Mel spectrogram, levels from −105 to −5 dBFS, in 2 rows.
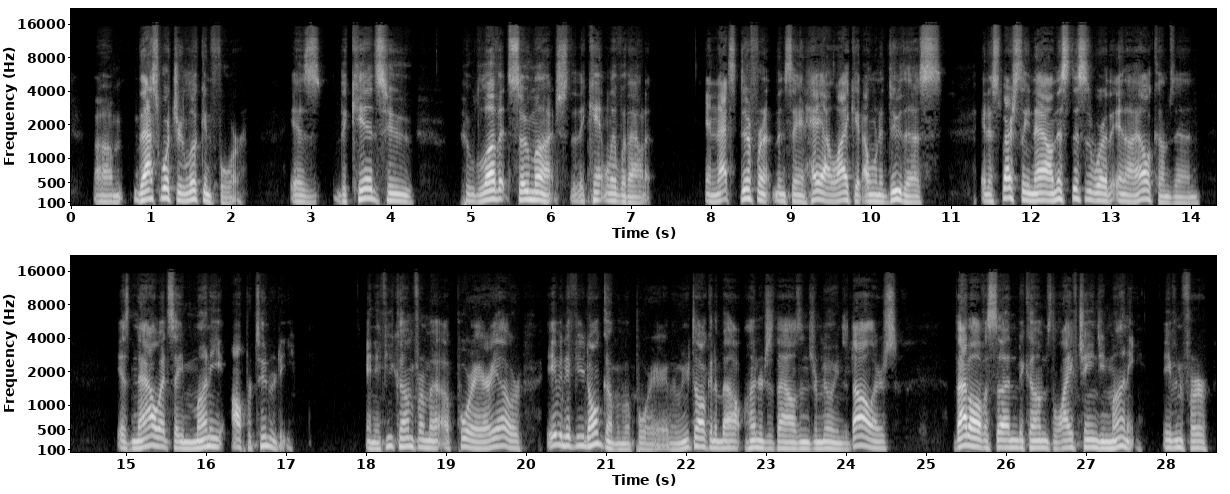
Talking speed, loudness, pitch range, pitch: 200 wpm, -26 LUFS, 125-160 Hz, 140 Hz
